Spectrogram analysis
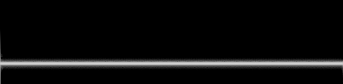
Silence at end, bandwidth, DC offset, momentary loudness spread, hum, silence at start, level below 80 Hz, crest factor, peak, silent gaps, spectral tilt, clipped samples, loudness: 0 s; 1.2 kHz; under 0.1%; 0 LU; none; 0 s; under -90 dBFS; 4 dB; -10 dBFS; none; 8 dB/octave; under 0.1%; -14 LUFS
